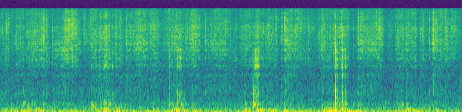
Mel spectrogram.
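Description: A hollow, dried-cactus wooden rainstick is held upright and scratched with long nails along its ridged wooden surface. It makes a steady, dry scratching and crinkling rasp, with a few brief, sharper clicks standing out over the low rumble.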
